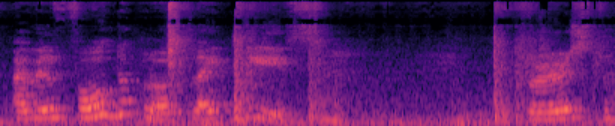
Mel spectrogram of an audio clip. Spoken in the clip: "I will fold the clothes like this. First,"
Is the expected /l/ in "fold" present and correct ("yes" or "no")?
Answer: yes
